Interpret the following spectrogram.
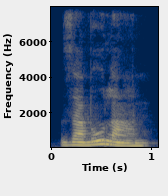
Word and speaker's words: Zebulon: Zebulon is how you pronounce it, is the ships.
